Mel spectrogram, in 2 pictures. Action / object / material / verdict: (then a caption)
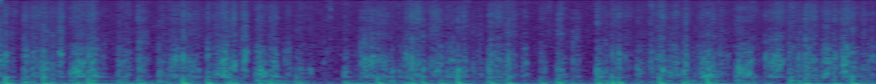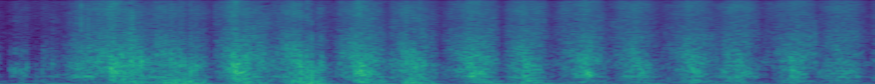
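scrape / foam microphone windscreen / foam / none. A black foam windscreen on a desktop microphone is scratched with the fingernails of both hands. It makes rapid, muffled, bass-heavy rubbing and scratching bursts. About halfway through, the strokes turn fuller and rougher, settling into a steady rhythmic scrubbing.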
